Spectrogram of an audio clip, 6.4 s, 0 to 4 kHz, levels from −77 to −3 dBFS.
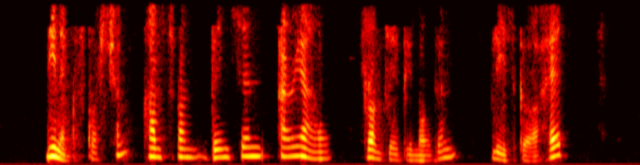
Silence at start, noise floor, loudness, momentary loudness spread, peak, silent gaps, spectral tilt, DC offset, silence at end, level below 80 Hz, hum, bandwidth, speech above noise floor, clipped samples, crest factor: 0.45 s; -63 dBFS; -27 LUFS; 15 LU; -6 dBFS; none; -4 dB/octave; under 0.1%; 0.8 s; -72 dBFS; none; 4 kHz; 37 dB; under 0.1%; 20 dB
